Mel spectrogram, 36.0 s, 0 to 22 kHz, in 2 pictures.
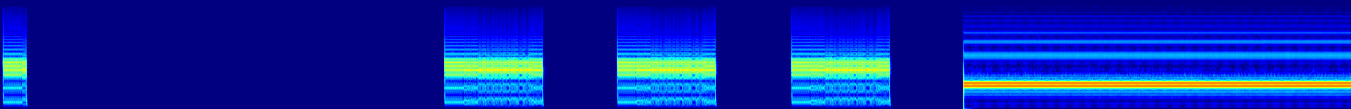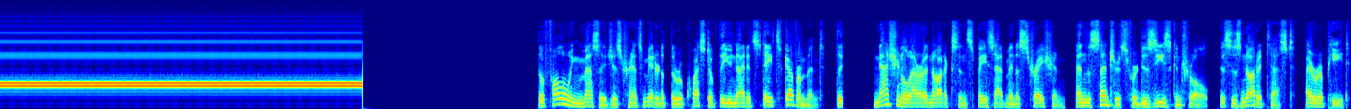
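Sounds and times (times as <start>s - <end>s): steady dual tone alert: 12.9s - 22.9s.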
